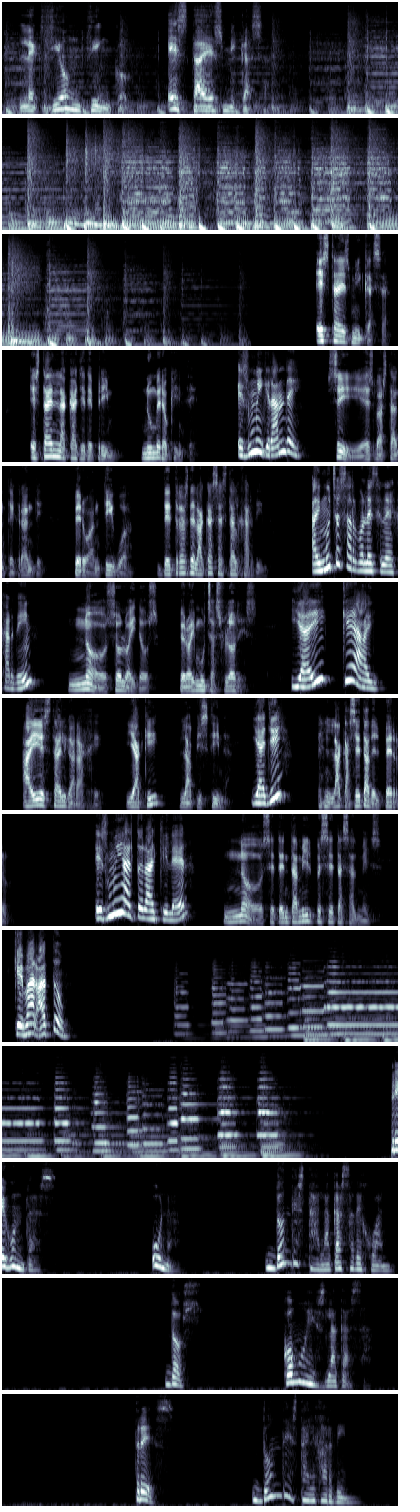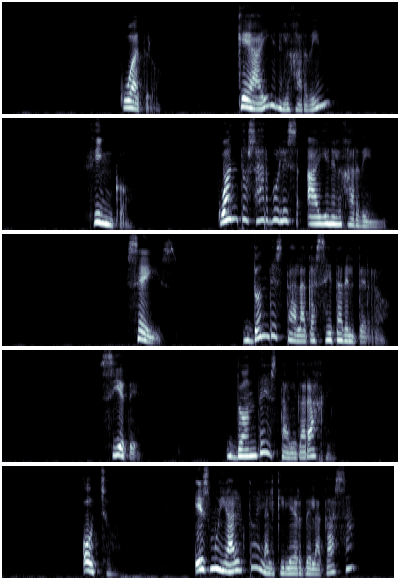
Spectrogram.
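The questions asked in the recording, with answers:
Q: ¿Dónde está la casa de Juan?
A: En la calle de Prim, número 15

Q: ¿Cómo es la casa?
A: Bastante grande, pero antigua

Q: ¿Dónde está el jardín?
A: Detrás de la casa

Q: ¿Qué hay en el jardín?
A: Dos árboles y muchas flores

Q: ¿Cuántos árboles hay en el jardín?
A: Solo dos

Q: ¿Es muy alto el alquiler de la casa?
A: No, 70.000 pesetas al mes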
